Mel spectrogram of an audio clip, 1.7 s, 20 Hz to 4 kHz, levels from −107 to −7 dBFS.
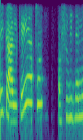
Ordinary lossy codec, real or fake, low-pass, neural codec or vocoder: none; real; 3.6 kHz; none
